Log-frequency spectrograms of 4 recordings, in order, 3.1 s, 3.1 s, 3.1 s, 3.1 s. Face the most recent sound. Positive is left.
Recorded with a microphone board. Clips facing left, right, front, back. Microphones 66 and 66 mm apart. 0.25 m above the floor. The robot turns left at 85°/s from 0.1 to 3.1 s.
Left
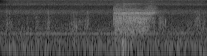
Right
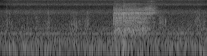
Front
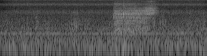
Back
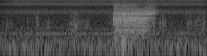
turn(degrees=65)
